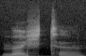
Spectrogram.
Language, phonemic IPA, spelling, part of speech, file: German, /ˈmœç.tʰə/, möchte, verb, De-möchte.ogg
- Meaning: first/third-person singular subjunctive II of mögen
